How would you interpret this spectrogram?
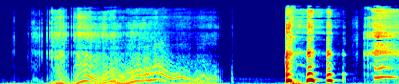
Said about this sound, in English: But we definitely have to do something about these pants. Let's see. If I could just... put my teeth on the zipper.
